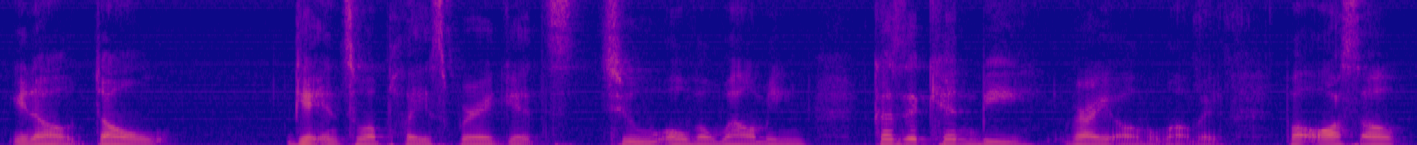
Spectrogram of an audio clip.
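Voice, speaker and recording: A woman hosting a podcast, chatting casually and telling lively stories that she acts out, sometimes dropping to a whisper. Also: sits low, moderate pace. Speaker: podcast host. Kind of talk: casual chat and storytelling.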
